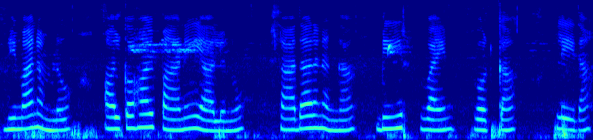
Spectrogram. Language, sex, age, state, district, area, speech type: Telugu, female, 18-30, Telangana, Karimnagar, urban, spontaneous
